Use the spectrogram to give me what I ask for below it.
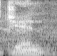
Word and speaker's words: Djinn: I'm pronouncing the D, the Jin.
